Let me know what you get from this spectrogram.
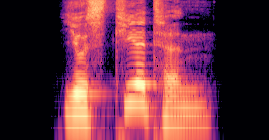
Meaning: inflection of justieren: 1. first/third-person plural preterite 2. first/third-person plural subjunctive II
- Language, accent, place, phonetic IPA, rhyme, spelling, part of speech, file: German, Germany, Berlin, [jʊsˈtiːɐ̯tn̩], -iːɐ̯tn̩, justierten, adjective / verb, De-justierten.ogg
